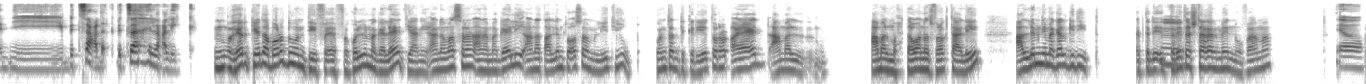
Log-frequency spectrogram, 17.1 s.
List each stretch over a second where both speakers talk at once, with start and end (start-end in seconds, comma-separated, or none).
none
